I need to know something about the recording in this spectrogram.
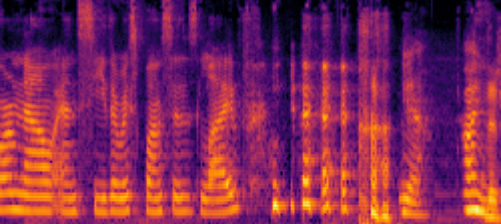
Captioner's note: laughs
